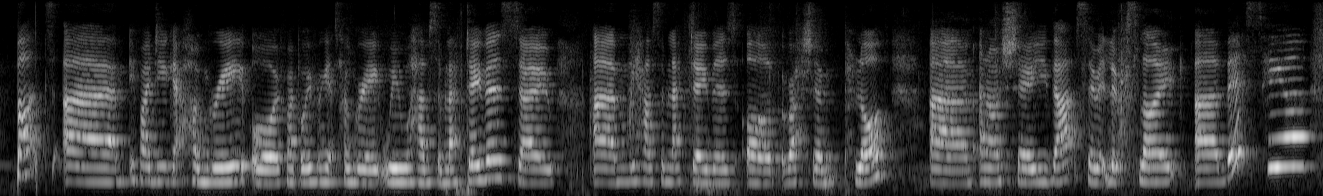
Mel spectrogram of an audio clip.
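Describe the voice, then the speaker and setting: Over noticeable background noise, a woman with a British accent speaks at a moderate pace with a fairly high pitch and fairly even intonation. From United Kingdom. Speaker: online English teacher and voiceover artist. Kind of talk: casual vlog talk to camera.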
